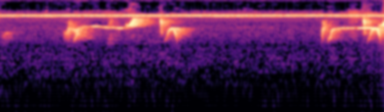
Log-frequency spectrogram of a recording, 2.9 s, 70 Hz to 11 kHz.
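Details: On a 10 May morning, competitive scarlet-backed flowerpeckers sound a few high, sliding chirps, a flick then a short level tone, repeated twice, over a persistent thin whine.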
